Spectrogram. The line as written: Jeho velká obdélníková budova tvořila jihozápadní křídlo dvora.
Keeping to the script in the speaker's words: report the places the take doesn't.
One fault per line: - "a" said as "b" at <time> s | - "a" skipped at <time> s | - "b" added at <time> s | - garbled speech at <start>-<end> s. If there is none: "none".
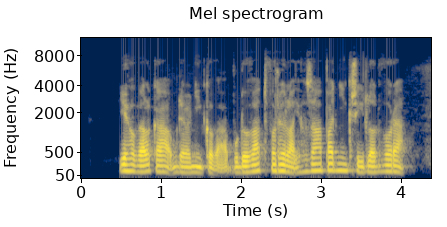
none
